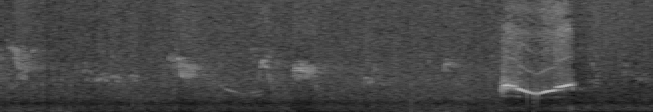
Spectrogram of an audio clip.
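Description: Red-faced mousebird calling outdoors in the Kalahari at sunrise, a single brief whistled call rising and falling near the end, with faint distant bird chirps earlier over quiet ambience.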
